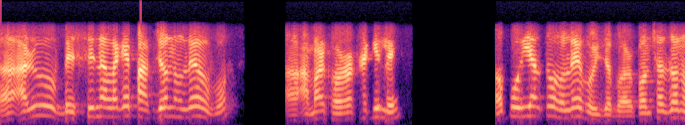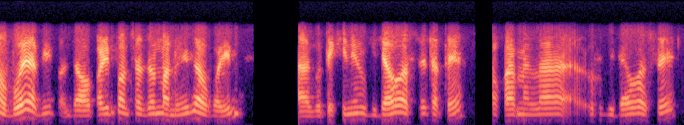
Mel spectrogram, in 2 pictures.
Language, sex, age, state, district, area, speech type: Assamese, male, 60+, Assam, Udalguri, rural, conversation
